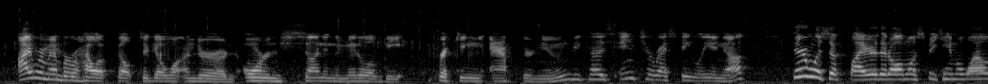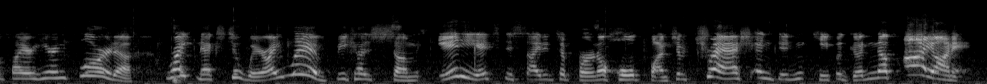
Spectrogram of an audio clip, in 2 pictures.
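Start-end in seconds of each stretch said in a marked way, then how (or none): 7.9-19.5 loud, high-pitched yelling. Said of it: "Don't need to yell".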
